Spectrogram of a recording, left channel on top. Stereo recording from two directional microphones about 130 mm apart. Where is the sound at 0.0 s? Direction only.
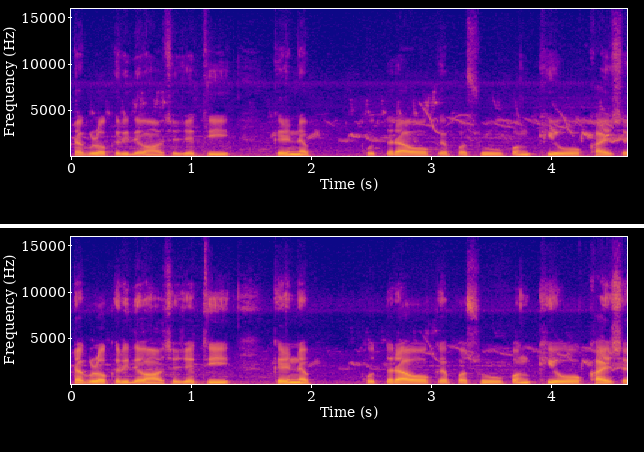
15° right (ahead or behind).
